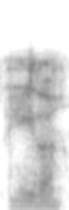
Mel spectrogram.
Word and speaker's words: Gila: The Gila monster. The G is silent. Sounds like an H.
